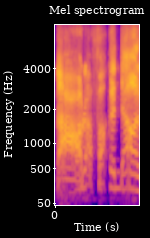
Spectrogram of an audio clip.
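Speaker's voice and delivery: high, strained mock monster yell; Kong. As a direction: play a worked-up giant ape yelling back. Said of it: "and then Kong's like".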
